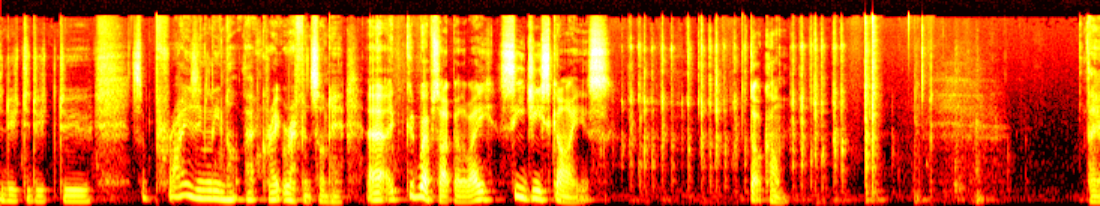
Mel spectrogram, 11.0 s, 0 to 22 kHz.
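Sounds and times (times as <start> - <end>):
computer keyboard typing: 6.2 - 8.9.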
